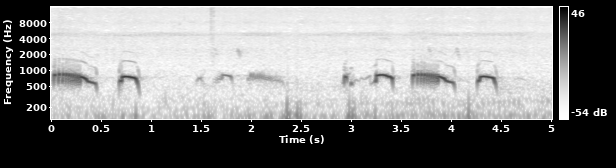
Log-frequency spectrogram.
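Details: Spotted doves during a luring session with a trained decoy dove at a new site in Riau Islands, Indonesia, where a wild dove struck the decoy then fled; soft low coos, some overlapping, with short hooked notes over steady background rumble.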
